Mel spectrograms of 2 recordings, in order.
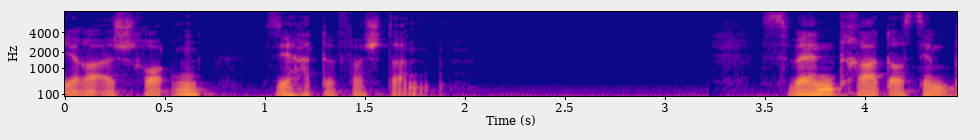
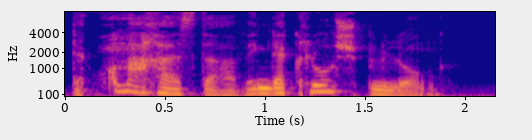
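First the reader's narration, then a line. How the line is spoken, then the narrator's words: Hissing. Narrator (German): zischte Sven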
